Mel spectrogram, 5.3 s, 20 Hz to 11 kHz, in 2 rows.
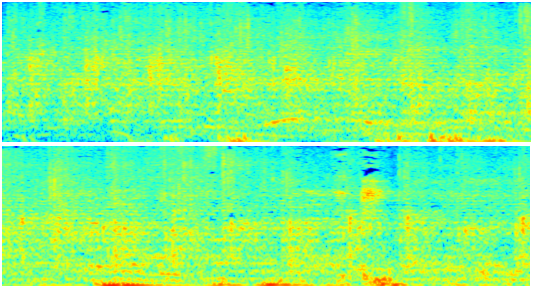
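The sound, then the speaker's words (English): A group of meeting members applauding steadily after a motion is carried by 64 votes, a dense, continuous patter of many hands clapping at fairly even loudness with a slight swell midway, and a few voices faintly mixed in underneath. “Clap for that.”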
